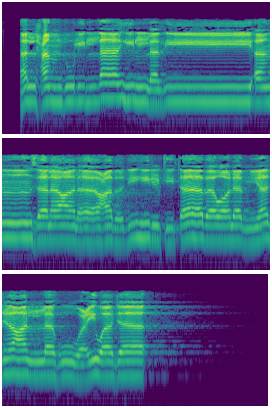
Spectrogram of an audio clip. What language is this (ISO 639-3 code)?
ara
